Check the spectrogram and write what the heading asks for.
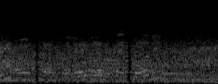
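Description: Faint steady hiss of street traffic, with a car driving past on the road.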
